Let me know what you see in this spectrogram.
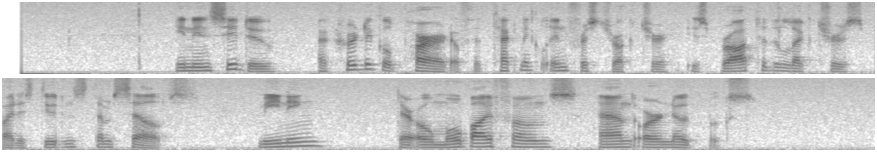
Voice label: Narration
